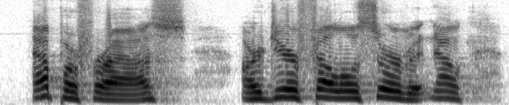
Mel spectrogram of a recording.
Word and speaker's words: Epaphras: But the right way to say it is Epaphras, according to my Logos click. I clicked on the word and it says Epaphras. So Epaphras. He was a servant.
